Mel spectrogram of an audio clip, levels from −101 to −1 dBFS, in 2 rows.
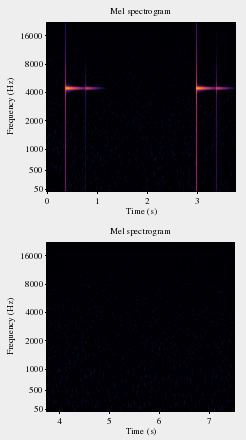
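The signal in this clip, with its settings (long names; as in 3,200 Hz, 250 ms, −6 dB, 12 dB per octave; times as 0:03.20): ping with an echo 4,430 Hz, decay 0.44 s, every 2.61 s, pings 2, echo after 0.40 s, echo −26.5 dB −13.5 dBFS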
